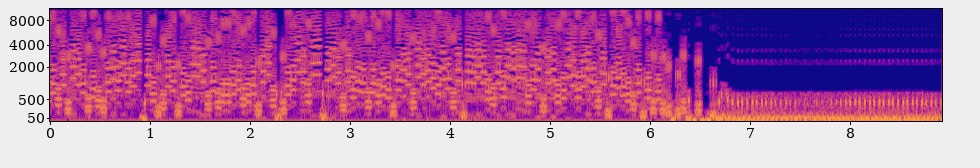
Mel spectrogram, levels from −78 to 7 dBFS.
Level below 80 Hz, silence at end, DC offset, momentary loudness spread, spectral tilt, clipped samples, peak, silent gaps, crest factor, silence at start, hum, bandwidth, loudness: -22 dBFS; 0 s; 1%; 6 LU; -2.5 dB/octave; under 0.1%; -4 dBFS; none; 10 dB; 0 s; none; 11 kHz; -15 LUFS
